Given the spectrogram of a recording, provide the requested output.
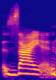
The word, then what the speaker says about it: Zion: me as much but the correct pronunciation is Zion rhymes with Lion if you're from Utah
